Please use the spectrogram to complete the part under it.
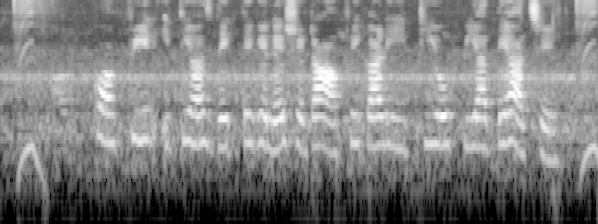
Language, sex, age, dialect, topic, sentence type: Bengali, female, 25-30, Northern/Varendri, agriculture, statement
